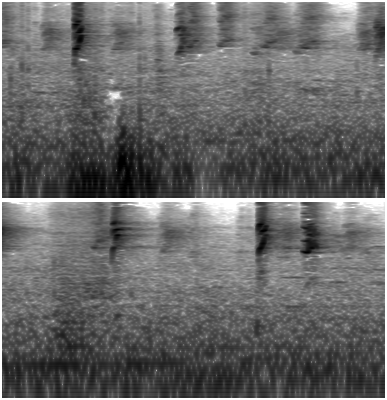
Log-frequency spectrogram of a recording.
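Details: Female ultramarine grosbeak giving calls meant to excite males: short, high, sharp chips at irregular intervals, some in close pairs, over steady background hiss.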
